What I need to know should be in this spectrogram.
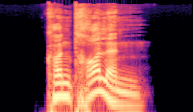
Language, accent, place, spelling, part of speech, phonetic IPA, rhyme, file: German, Germany, Berlin, Kontrollen, noun, [kɔnˈtʁɔlən], -ɔlən, De-Kontrollen.ogg
- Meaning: plural of Kontrolle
